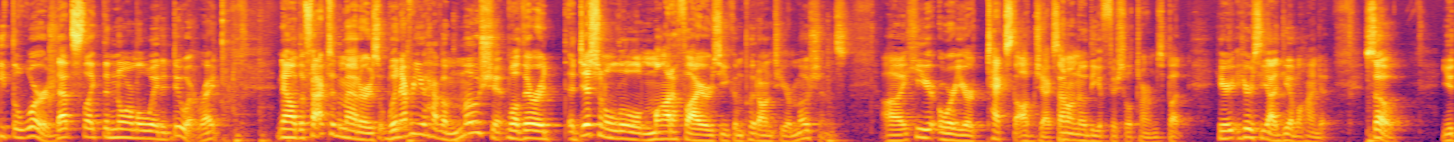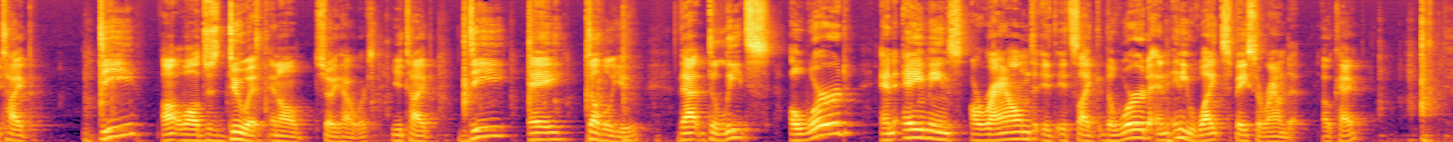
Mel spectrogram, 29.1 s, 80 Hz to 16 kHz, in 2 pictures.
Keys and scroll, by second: 1.9 u, 15.2 d, 16.9 Escape, 18.8-20.1 typing, 28.4 u.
